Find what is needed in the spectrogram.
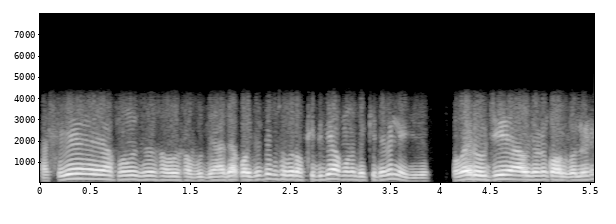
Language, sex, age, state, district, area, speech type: Odia, male, 18-30, Odisha, Kendujhar, urban, conversation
